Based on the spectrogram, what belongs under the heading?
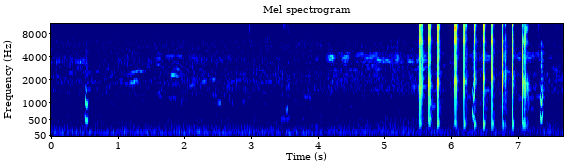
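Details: Grey francolin in jungle: near silence with faint distant chirps, then a sudden burst of about ten loud, sharp, harsh notes in quick even succession before stopping.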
